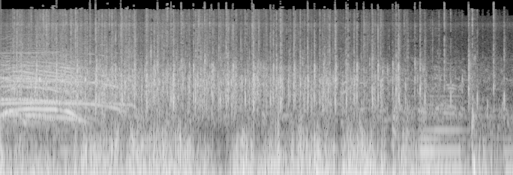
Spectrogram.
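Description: A crowd bursts into sustained, loud applause and cheering, with dense clapping throughout and a few shrill whistles or whoops rising over the noise at the start.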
